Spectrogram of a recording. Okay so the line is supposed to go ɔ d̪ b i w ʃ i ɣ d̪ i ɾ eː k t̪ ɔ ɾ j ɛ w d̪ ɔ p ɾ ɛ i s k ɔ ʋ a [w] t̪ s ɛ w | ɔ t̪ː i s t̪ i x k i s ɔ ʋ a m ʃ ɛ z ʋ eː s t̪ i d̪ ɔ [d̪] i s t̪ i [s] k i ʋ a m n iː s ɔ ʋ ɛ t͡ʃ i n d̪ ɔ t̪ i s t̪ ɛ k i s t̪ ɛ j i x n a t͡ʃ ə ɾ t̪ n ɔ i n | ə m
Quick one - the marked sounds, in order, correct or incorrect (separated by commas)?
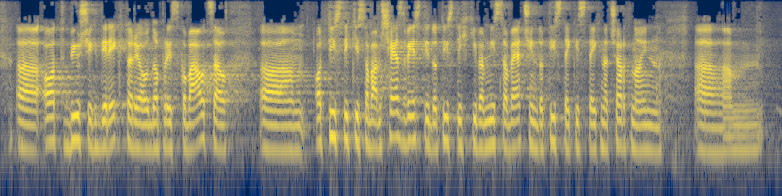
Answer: correct, incorrect, incorrect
